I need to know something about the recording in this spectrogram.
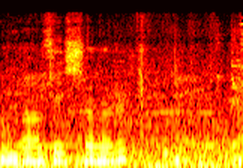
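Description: Adults talk nearby amid a murmur of voices.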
